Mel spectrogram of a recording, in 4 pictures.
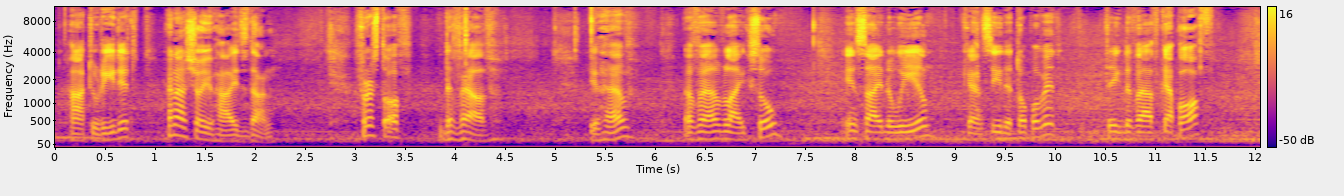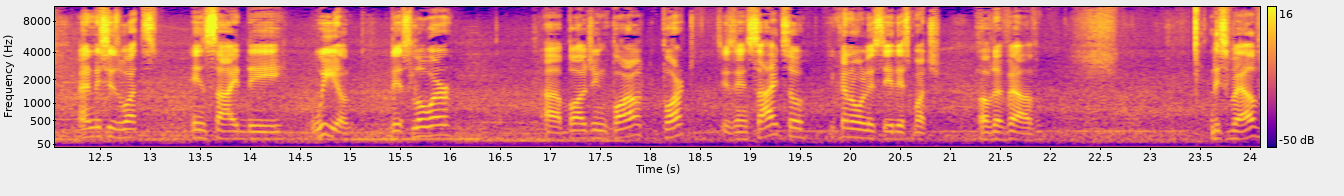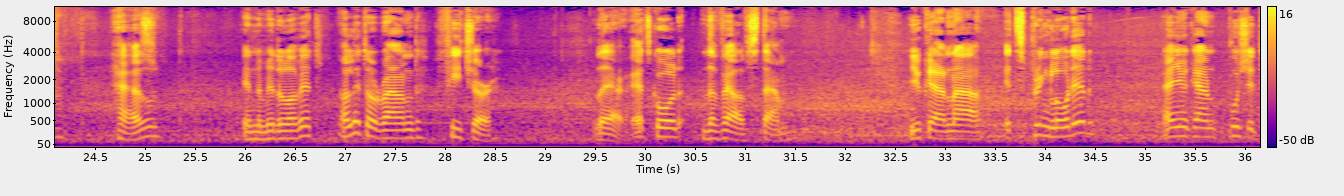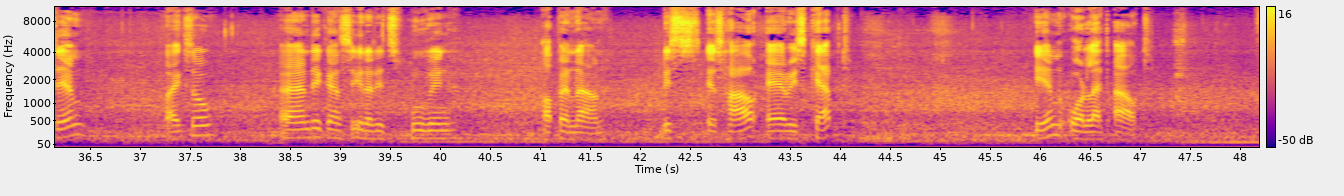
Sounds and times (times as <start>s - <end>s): Speech: 0.0s - 2.2s, 3.0s - 4.5s, 5.3s - 7.3s, 7.9s - 11.6s, 12.3s - 16.0s, 16.9s - 21.9s, 23.4s - 25.2s, 26.0s - 28.6s, 29.5s - 31.5s, 32.6s - 34.5s, 35.2s - 36.5s, 37.2s - 37.8s, 38.4s - 40.2s, 41.0s - 44.1s, 45.9s - 47.1s.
